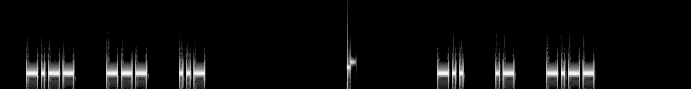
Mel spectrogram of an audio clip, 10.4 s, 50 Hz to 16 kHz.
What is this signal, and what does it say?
Morse code, heard as a keyed tone, about 22 wpm, spaced as for 12 wpm, 700 Hz. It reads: YOU DAY
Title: 3x Character Spacing - Top 100 Words - 22wpm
